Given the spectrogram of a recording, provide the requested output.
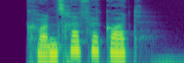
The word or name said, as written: kontrafagot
